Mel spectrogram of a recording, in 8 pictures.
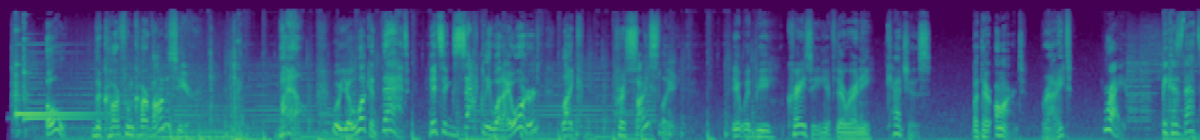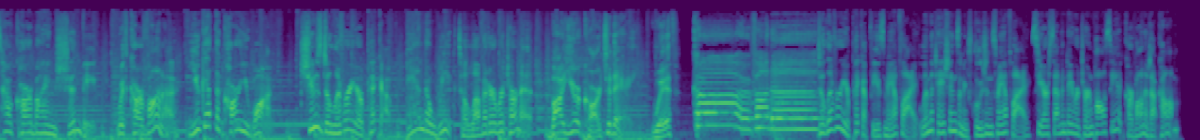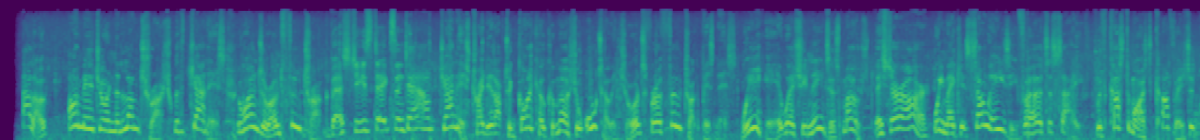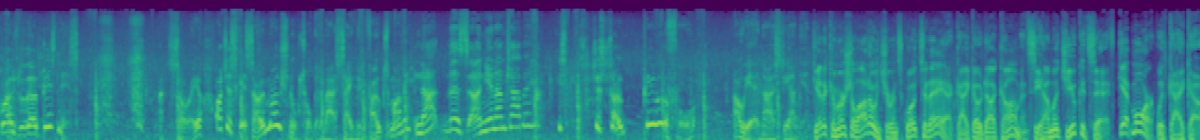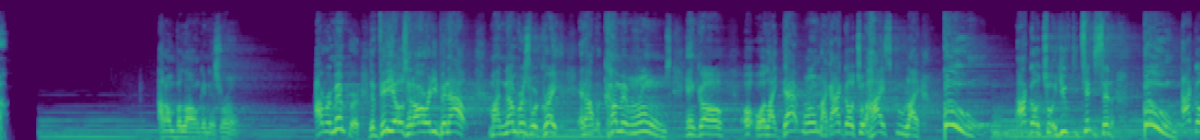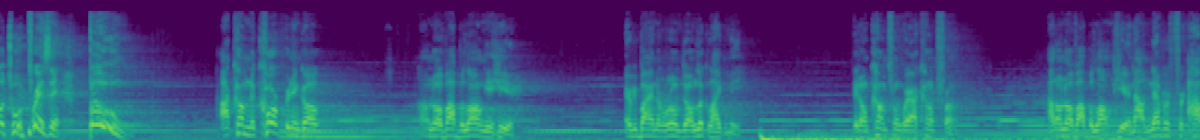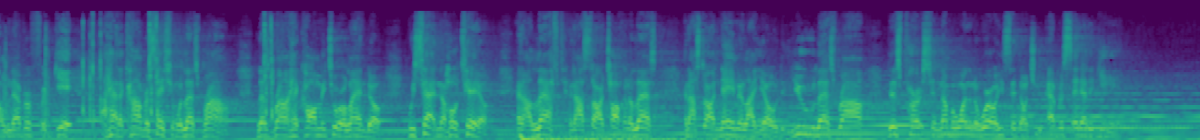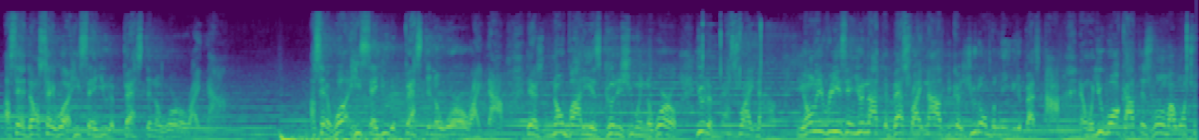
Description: Powerful Motivational Speech Video featuring Eric Thomas.
Speaker: Eric Thomas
